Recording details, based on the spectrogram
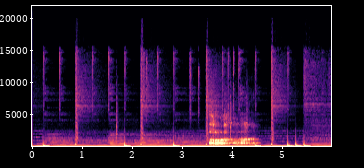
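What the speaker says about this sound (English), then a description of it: "Give me a burp." A short burp stands out in the middle, a single rough gurgle over a steady hum with low thumps around it.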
